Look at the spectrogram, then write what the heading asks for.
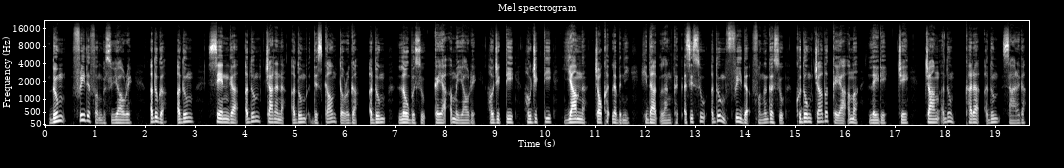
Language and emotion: Manipuri, neutral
